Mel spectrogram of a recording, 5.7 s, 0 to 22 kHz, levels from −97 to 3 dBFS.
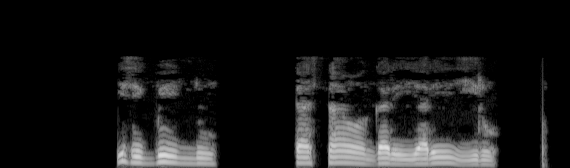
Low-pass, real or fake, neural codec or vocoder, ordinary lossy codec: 5.4 kHz; real; none; MP3, 32 kbps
